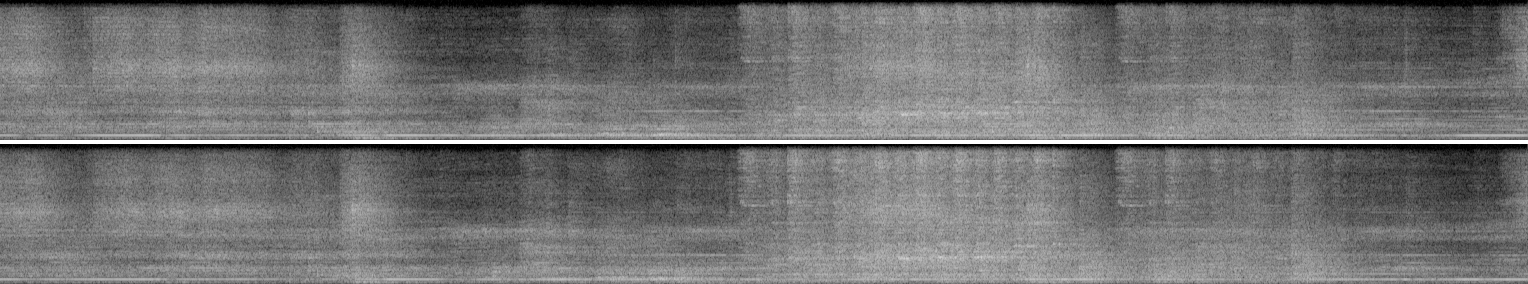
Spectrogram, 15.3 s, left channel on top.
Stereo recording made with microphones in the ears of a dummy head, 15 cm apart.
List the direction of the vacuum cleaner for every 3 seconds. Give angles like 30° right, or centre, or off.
40° left, 30° right, 30° right, 30° left, 40° left.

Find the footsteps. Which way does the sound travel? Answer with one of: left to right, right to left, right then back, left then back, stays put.
left to right.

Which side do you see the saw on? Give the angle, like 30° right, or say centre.
80° right.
